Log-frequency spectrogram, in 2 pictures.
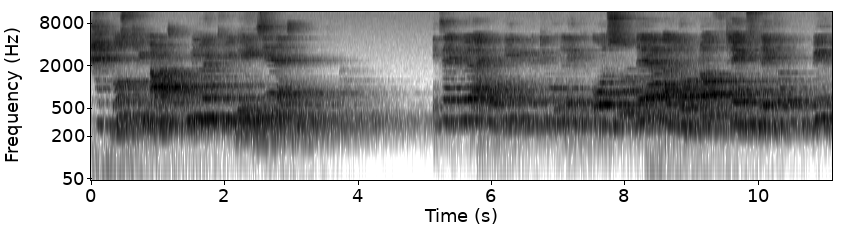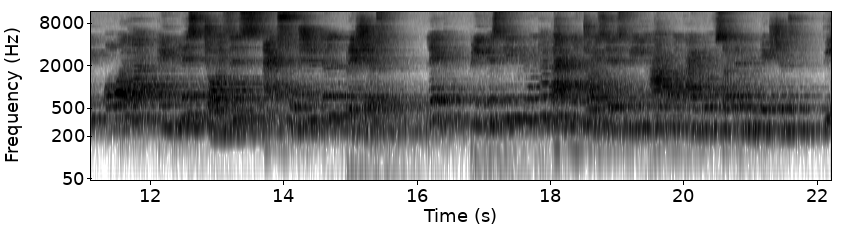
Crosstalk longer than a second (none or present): none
